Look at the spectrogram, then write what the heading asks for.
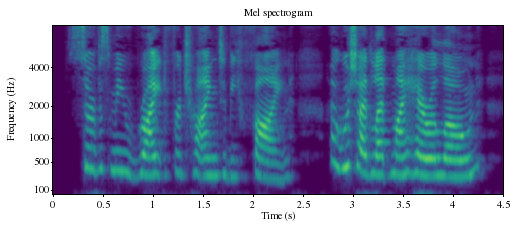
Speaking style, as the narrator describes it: cried Meg petulantly

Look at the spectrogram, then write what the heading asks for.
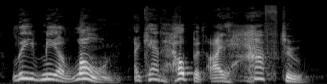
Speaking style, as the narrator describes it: She continued to scream and went on to say

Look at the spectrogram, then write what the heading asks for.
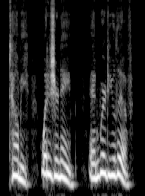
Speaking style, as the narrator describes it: she said hurriedly in a breathless voice

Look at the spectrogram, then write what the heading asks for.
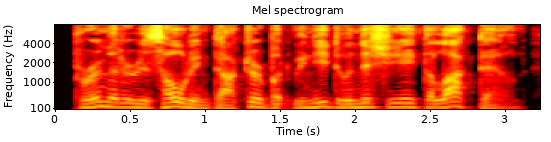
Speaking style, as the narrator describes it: the captain was shouting

